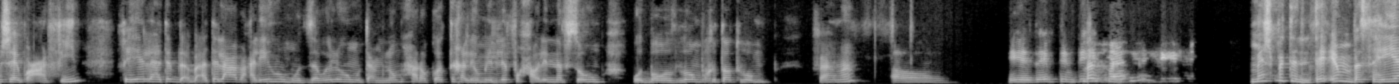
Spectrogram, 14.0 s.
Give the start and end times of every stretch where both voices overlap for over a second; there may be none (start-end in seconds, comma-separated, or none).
none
